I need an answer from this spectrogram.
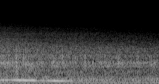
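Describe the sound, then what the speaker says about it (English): A car engine revs somewhere outside a house, a sustained drone that drifts slightly downward in pitch and lasts under two seconds, moderately distant with no talk. "Who's revving their engine?"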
